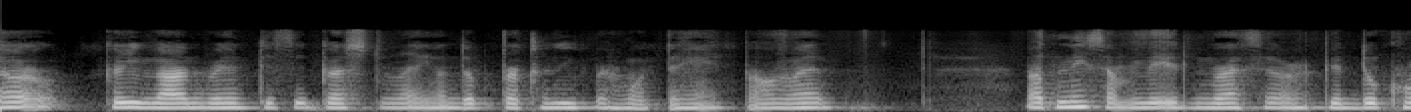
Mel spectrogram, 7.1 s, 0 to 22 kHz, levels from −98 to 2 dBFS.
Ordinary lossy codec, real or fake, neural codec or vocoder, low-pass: none; fake; codec, 16 kHz, 1 kbps, FunCodec, trained on LibriTTS, 50 frames a second; 7.2 kHz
